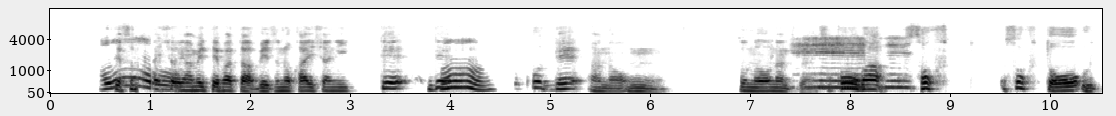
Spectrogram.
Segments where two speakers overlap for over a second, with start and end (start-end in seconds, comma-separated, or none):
7.4-8.7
